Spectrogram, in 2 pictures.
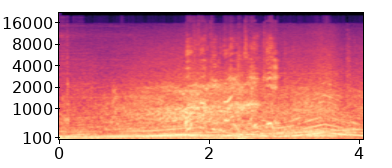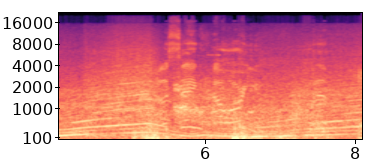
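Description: A stolen car in Grand Theft Auto 5 drives off with a steady engine drone that rises and falls as it revs and shifts, mixed with tire noise and game sounds.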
